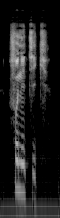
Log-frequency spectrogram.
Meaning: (adjective) phonetic; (noun) phonetics
- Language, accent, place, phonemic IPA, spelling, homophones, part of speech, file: French, France, Lyon, /fɔ.ne.tik/, phonétique, phonétiques, adjective / noun, LL-Q150 (fra)-phonétique.wav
